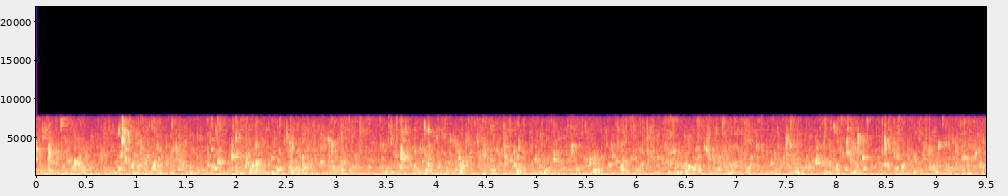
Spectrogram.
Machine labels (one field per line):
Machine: pump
